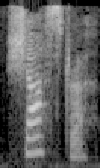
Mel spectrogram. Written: sastra

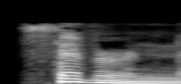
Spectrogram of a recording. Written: Severn

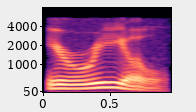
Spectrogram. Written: irreal

